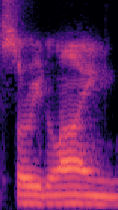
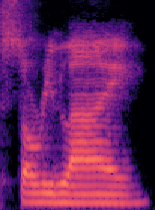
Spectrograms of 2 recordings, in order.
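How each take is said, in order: First: The final n sound is clearly pronounced. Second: The final n sound is left off. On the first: The speaker calls it right. "it should be a storyline" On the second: The speaker calls it wrong. "The last time it's just like uh, the storyline. Not"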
